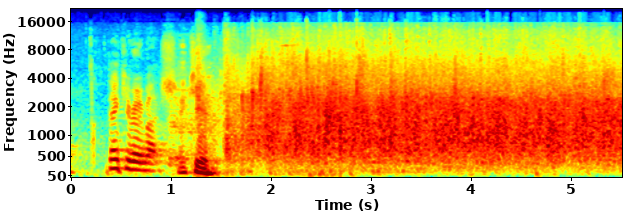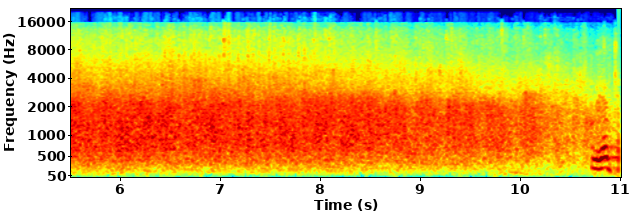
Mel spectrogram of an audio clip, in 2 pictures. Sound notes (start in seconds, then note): 1.7 applause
